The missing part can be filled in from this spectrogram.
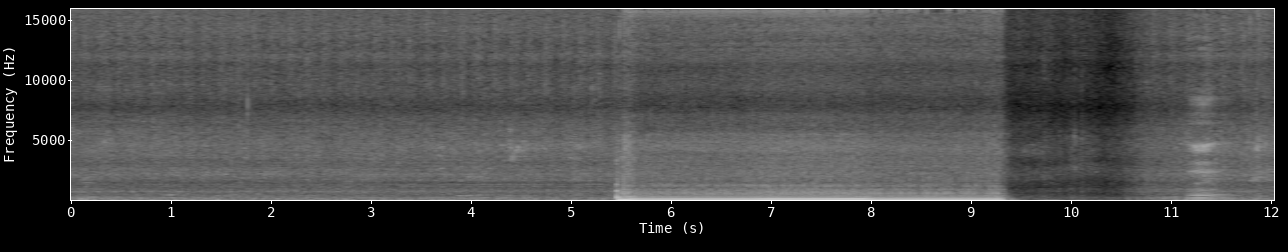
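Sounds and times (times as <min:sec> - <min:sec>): subwoofer bass tone drone: 0:05.5 - 0:09.5.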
